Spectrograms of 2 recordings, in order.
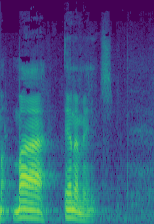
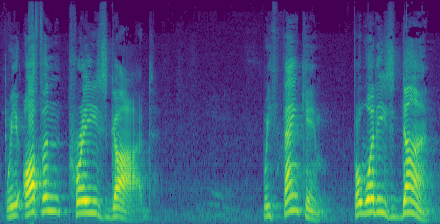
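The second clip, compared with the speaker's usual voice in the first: ordinary delivery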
